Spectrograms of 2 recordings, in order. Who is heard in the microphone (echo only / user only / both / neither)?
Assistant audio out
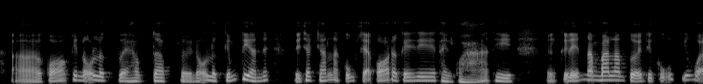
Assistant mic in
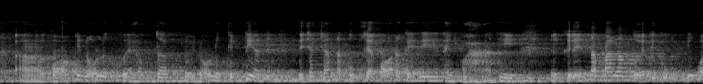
echo only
